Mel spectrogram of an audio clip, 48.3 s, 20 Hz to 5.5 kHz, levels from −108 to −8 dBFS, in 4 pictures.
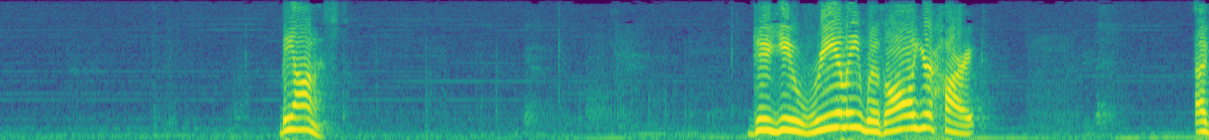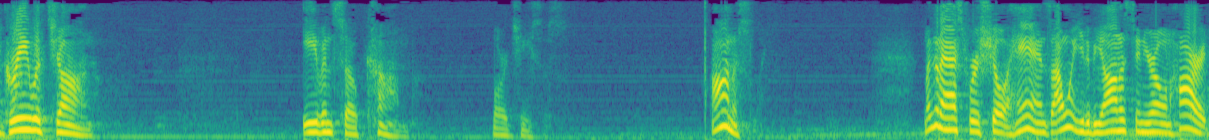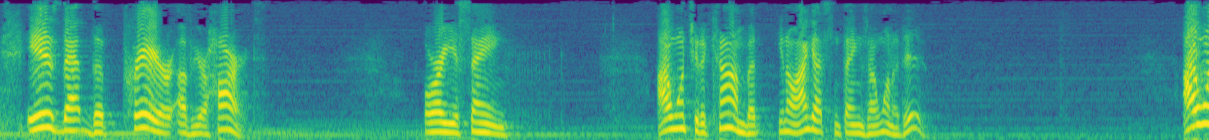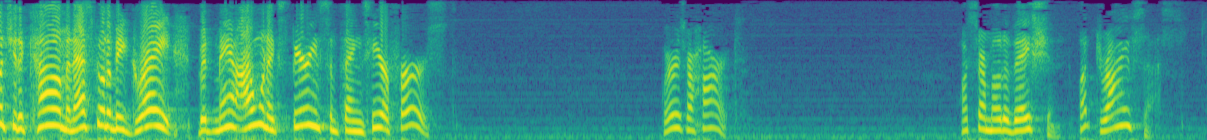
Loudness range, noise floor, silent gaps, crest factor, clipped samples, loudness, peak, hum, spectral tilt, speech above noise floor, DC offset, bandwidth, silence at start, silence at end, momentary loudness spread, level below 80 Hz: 14 LU; -46 dBFS; none; 14 dB; 0.4%; -10 LUFS; 0 dBFS; none; -8 dB/octave; 36 dB; under 0.1%; 5.4 kHz; 2.8 s; 0.6 s; 17 LU; -38 dBFS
